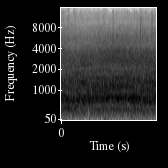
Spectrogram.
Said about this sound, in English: The crowd are baying for a penalty for Ulster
